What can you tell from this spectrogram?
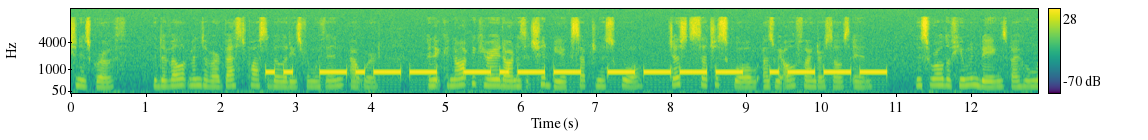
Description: Morse code (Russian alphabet), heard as a keyed tone, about 10 wpm, 860 Hz, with speech in English. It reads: ИЫЫШЙ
